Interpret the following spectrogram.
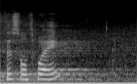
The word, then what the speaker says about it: Thistlethwaite: piece of paper, and just perfectly, she says, Thistlethwaite. And I was just about to say, how well you pronounce that, and she says, Thuthen.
